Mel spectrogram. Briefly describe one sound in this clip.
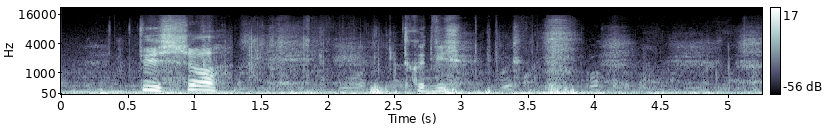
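A young man talks and exclaims loudly close to the microphone.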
